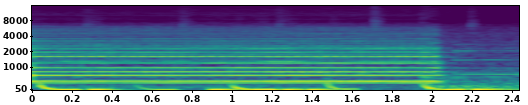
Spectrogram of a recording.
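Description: A horn sounds one long, steady two-tone blast of about two seconds, ending abruptly.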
